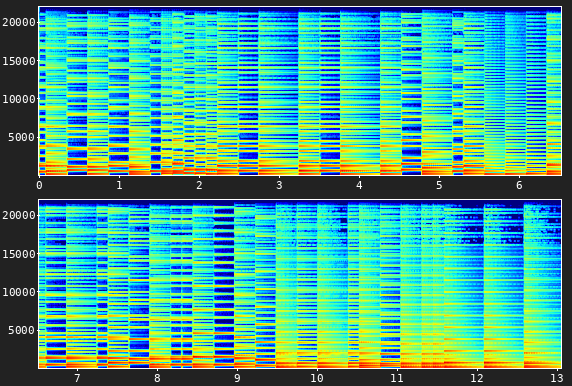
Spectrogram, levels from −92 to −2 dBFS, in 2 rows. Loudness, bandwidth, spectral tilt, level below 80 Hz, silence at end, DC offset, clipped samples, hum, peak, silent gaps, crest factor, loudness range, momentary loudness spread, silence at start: -15 LUFS; over 20 kHz; -4 dB/octave; -42 dBFS; 0 s; under 0.1%; under 0.1%; none; -4 dBFS; none; 10 dB; 1 LU; 4 LU; 0 s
